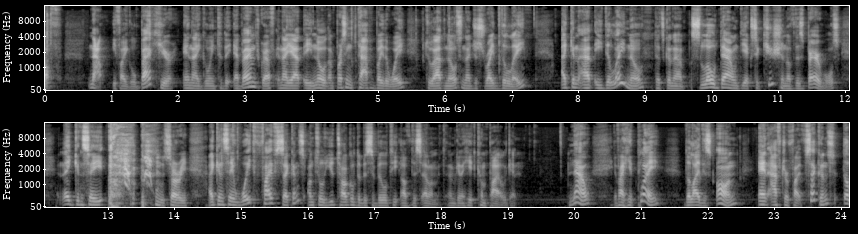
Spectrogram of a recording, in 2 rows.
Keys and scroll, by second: 4.4 Tab, 5.3-5.8 typing, 6.6 Return, 14.5 5, 14.6 Return, 21.6-22.2 typing.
